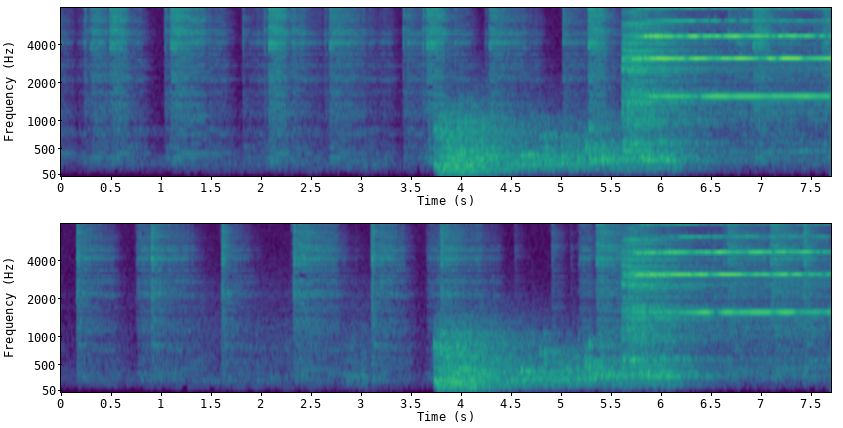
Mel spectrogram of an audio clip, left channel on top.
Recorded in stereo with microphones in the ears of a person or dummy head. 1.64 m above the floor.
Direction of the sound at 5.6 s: 15° left (ahead or behind).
